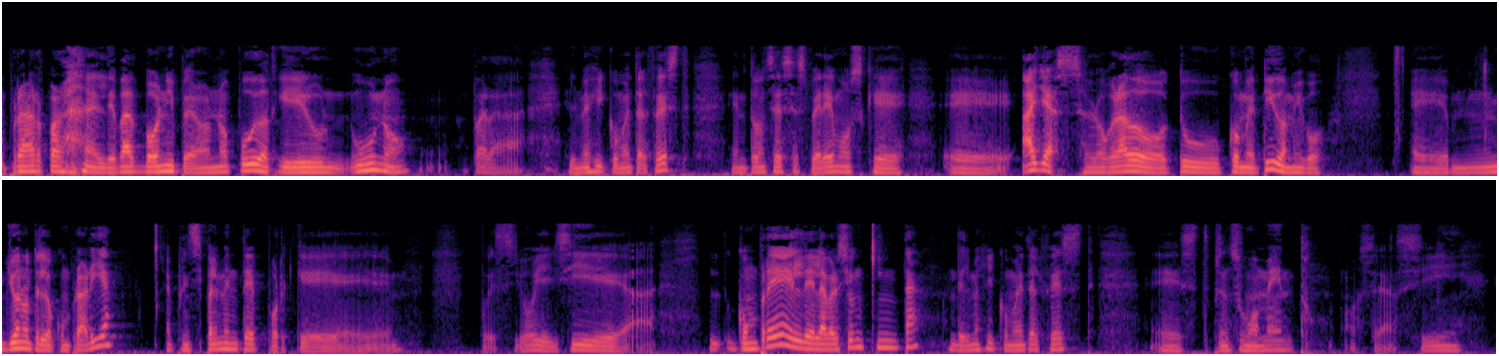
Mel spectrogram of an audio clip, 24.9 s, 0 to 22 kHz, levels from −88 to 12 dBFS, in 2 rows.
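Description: From start to finish the speech sounds rough and grainy, with a hiss-like noise filling the gaps between the harmonics so that pitched sounds lose their clean, ringing quality. The damage is plainly audible throughout. This points to low-delay AAC compression, likely AAC-ELD as used in video calls, at a rate that fits about 32 kbps. Its short frames cannot separate closely spaced harmonics well, and at this bitrate the leftover bits fall short, leaving quantisation noise between them.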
